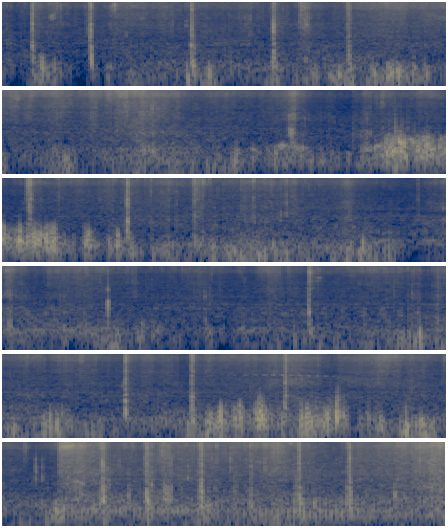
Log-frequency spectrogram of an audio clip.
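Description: Grass stems snap sharply as they are cut.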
